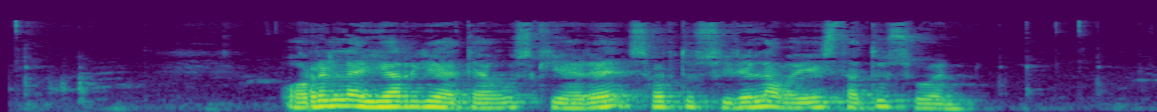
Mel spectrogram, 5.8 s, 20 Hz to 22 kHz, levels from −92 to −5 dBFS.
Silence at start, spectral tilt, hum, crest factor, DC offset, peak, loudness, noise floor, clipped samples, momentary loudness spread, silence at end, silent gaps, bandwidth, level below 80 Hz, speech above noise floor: 1.4 s; -7 dB/octave; none; 18 dB; under 0.1%; -2 dBFS; -20 LUFS; -58 dBFS; under 0.1%; 11 LU; 0.95 s; none; 11.5 kHz; -56 dBFS; 39 dB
